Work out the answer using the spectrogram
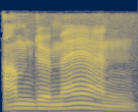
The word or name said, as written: Omdurman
